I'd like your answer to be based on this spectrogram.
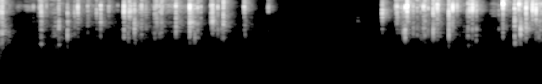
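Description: A small, green, transparent plastic wrapper holding a single crepe cookie stick is squeezed and rotated in both hands. It makes bright, dense crinkling and crunching, with a quiet pause of about a second in the middle before the crackling resumes.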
